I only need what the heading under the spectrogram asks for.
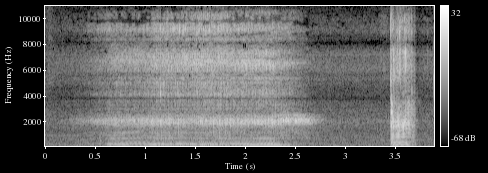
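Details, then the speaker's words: Adult with snoring that began about a month ago, possibly from sinus congestion; loud honking snores; snoring. "There's more snoring. Okay, There's more snoring."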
